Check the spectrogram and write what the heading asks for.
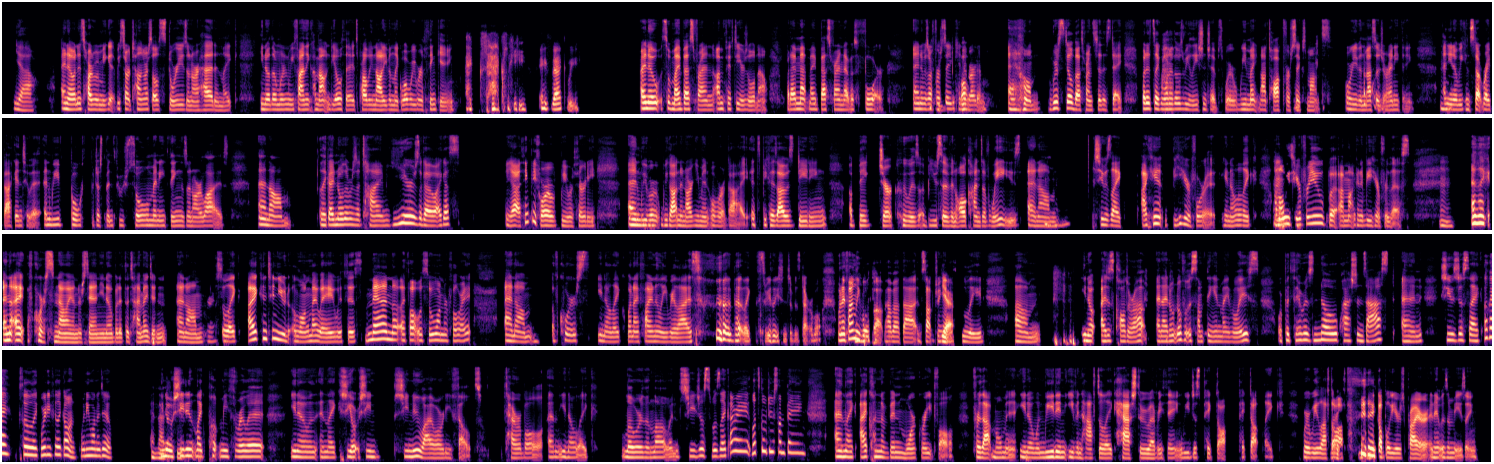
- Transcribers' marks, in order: laughing while speaking: "Exactly"; laughing while speaking: "And, um"; other background noise; stressed: "years"; chuckle; throat clearing; chuckle; tapping; chuckle
- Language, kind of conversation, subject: English, unstructured, How do you rebuild a friendship after a big argument?
- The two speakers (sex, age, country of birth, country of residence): female, 30-34, United States, United States; female, 50-54, United States, United States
